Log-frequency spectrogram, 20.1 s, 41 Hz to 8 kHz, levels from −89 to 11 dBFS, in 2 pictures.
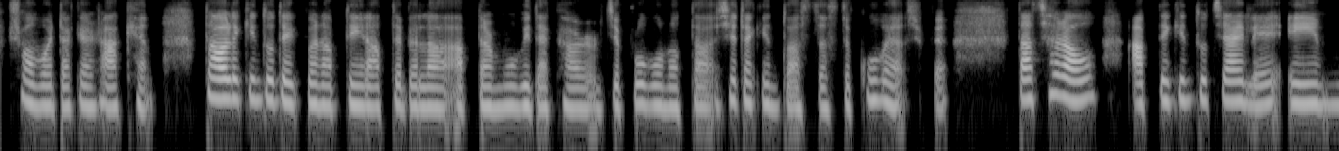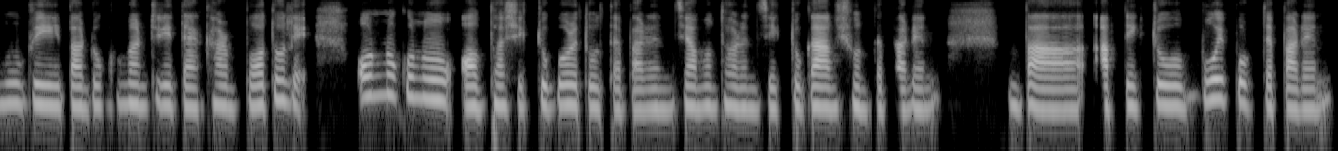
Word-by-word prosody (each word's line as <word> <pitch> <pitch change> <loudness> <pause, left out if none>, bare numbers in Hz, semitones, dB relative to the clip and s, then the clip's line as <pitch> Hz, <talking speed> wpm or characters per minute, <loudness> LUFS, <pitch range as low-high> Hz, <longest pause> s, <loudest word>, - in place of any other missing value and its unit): সময়টাকে 200 -4 -1 0.2
রাখেন, 190 0 0 0.4
তাহলে 255 -1 +9
কিন্তু 250 -1 -1
দেখবেন 215 -1 0
আপনি 200 +2 -3
রাত্রে 190 +2 -2
বেলা, 190 -1 +2 0.2
আপনার 195 +2 -1
মুভি 200 0 0
দেখার 185 0 -2 0.2
যে - - +1
প্রবণতা, 200 -3 -2 0.2
সেটা 240 -1 0
কিন্তু 200 -2 -5
আস্তে, 175 - -9
আস্তে 190 +3 -7
কমে 240 -3 -1
আসবে। - - -7 0.6
তাছাড়াও 250 0 +5 0.4
আপনি 215 - -8
কিন্তু 245 0 -4
চাইলে, 230 -3 +4 0.3
এই 215 - +6 0.3
মুভি 215 -1 0 0.2
বা 200 - +4
ডকুমেন্টারি 210 0 -3
দেখার 195 +2 -1 0.2
বদলে, 205 +4 0 0.5
অন্য 280 +1 0
কোন 275 -2 -1 0.4
অভ্যাস, 200 0 -1
একটু 200 - -6
গড়ে 205 0 +2
তুলতে 185 -2 -5
পারেন। 175 +1 -2 0.2
যেমন 195 -1 +1
ধরেন 190 -2 -2
যে, - - -4
একটু 170 - -8
গান 190 -1 +9
শুনতে 180 -1 -5
পারেন। 180 0 -1 0.7
বা 210 - +5 0.5
আপনি 200 +1 -1
একটু 210 - -4 0.3
বই 250 +2 +3
পড়তে 200 -3 -2
পারেন 180 -1 +2
200 Hz, 145 wpm, -24 LUFS, 190-225 Hz, 0.7 s, তাহলে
